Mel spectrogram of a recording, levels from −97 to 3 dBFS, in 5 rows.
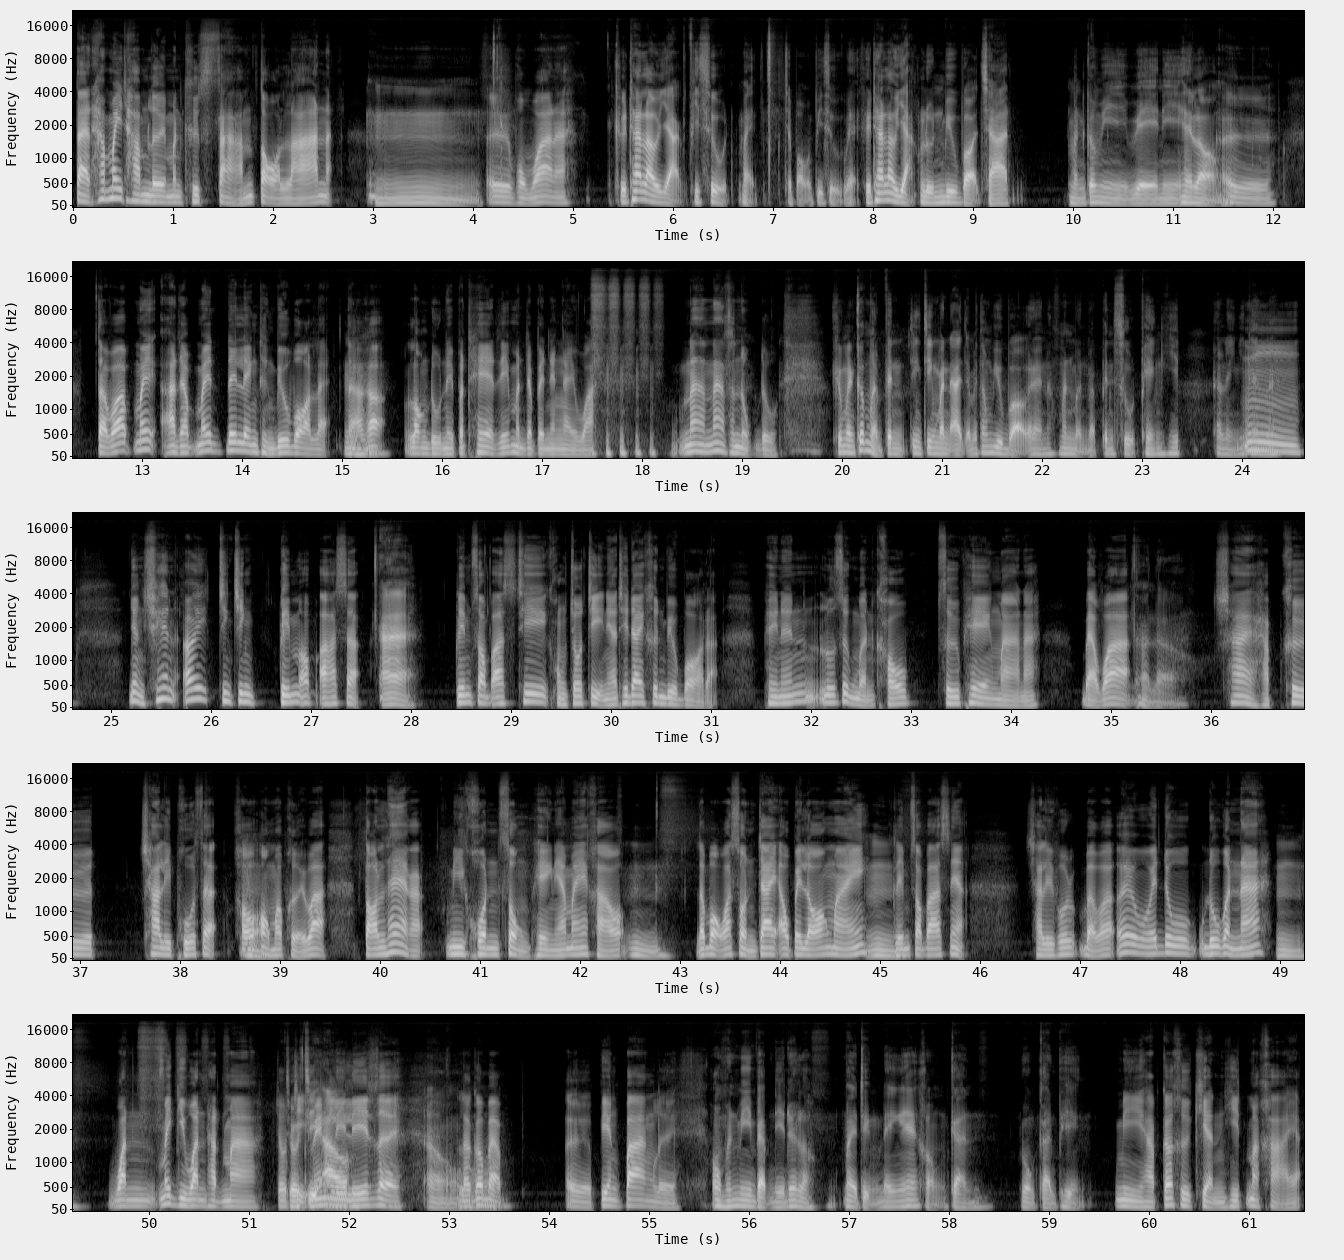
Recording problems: none

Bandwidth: 18.5 kHz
